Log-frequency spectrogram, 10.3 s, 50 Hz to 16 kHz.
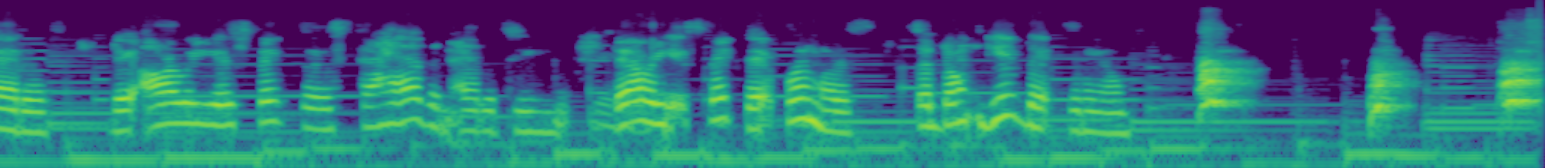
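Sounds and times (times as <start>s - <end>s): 
speech: 0.0s - 8.2s
dog barking: 8.0s - 8.4s, 9.2s - 10.2s.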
